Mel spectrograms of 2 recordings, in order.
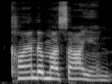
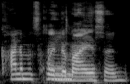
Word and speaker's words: clindamycin: She's on that and clindamycin, or how do you say it? Clindamycin.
